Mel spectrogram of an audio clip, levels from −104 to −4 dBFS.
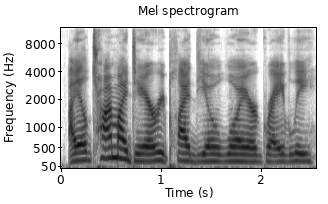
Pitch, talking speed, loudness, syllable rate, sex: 180 Hz, 210 wpm, -17 LUFS, 5.4 syllables/s, female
